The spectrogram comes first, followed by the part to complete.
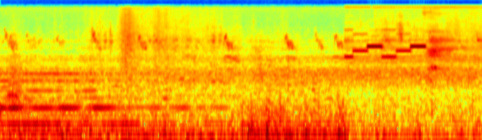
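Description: A mobile phone ringing with a simple ringtone of short beeps stepping up and down in pitch, starting about four seconds in. Under the first half a held music chord fades out.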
